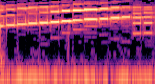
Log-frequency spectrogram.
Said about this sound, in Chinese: 我听到了手机的铃声。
